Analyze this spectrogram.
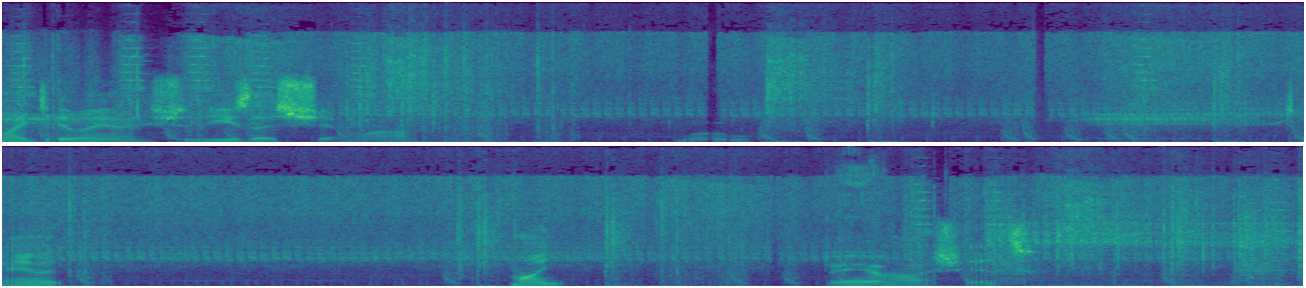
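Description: Cartoonish swords slash and thud against creatures in a game fight.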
